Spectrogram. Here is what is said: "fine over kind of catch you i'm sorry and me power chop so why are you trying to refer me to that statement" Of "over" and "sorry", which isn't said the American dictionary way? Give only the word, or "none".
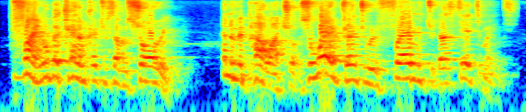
over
